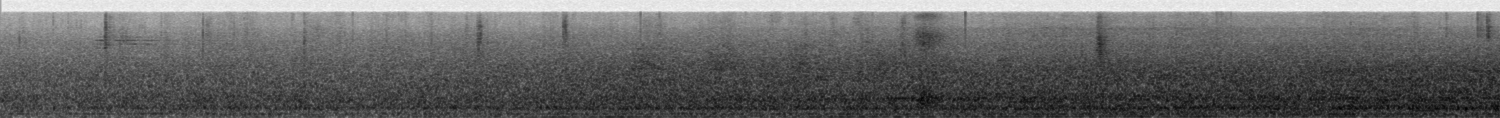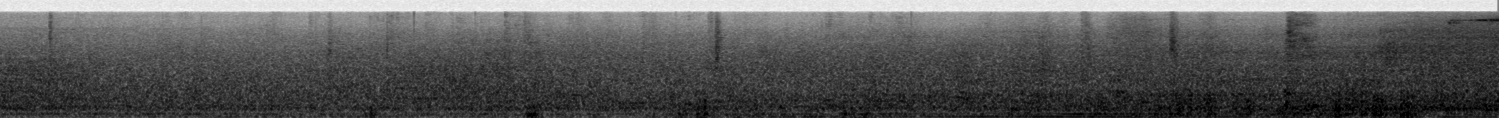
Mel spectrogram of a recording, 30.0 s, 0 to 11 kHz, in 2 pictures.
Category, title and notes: Soundscapes > Urban
Old recording, made probably with phone, during my 2015 January work commute. Part 6: My train This is the moment when my train arrives. You can hear it comming and some loud PA.
train, public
